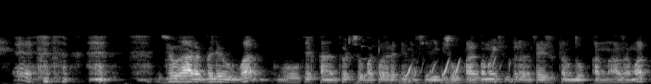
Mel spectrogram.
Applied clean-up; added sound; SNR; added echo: none; Water / Liquid; 13 dB; reverberation time 0.2 s.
